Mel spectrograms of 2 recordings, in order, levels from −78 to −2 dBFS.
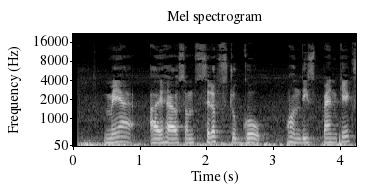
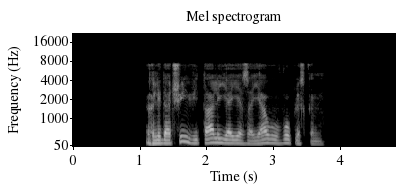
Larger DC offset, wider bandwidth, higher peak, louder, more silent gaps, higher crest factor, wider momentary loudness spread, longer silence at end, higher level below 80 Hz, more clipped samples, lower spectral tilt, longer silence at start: neither; first, 16 kHz vs 8 kHz; first, -2 dBFS vs -14 dBFS; first, -20 LUFS vs -30 LUFS; second, none vs 1.90-1.94 s; about the same, 18 dB vs 18 dB; about the same, 8 LU vs 10 LU; second, 0 s vs 1.1 s; first, -26 dBFS vs -70 dBFS; neither; about the same, -5.5 dB/octave vs -4.5 dB/octave; second, 0.05 s vs 1.1 s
